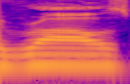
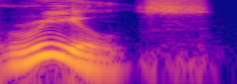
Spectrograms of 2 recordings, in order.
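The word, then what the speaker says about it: Rielly: Because most of us say Riles because that's how he says you pronounce it. But TSN pronounces it Reels. So it's because it's got the EI thing going on there. It's kind of the difference between Seinfeld and Epstein.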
